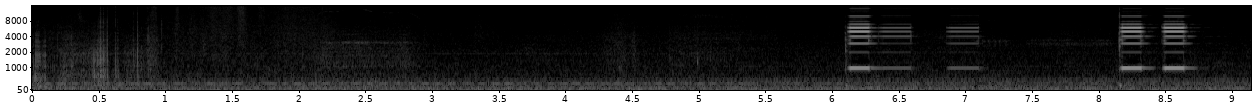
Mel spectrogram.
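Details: A few short, high electronic beeps over quiet room hum as a ResMed Astral 150 home ventilator powers on, during setup for dual-limb invasive ventilation.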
